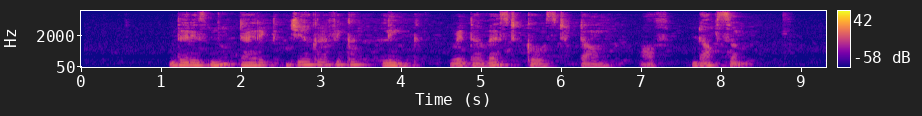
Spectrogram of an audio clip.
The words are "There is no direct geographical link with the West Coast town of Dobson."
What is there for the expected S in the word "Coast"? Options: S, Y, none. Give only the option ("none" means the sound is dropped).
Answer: S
